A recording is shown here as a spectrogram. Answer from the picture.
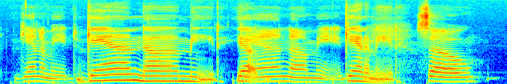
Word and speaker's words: Ganymede: So we have to go into the Greek pantheon, and his name is Ganymede. Ganymede.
